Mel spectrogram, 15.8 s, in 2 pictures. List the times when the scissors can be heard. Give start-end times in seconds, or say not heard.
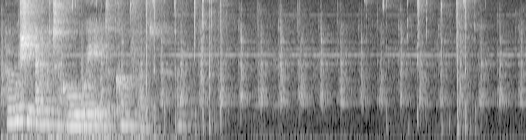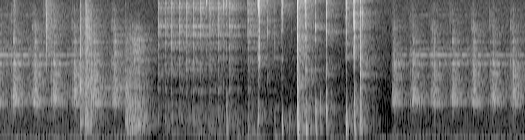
7.7-9.3.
